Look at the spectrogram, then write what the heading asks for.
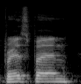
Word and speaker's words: Brisbane: Petro, Marcel, PVO, Clear for JC, Brisbane, Marel, Clear, and Napoli for Hra. Um, chat, it's pronounced Brisbane, not Brisbane, just letting you know.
